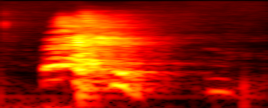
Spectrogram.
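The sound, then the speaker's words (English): A single loud sneeze bursts out sharply and fades within about half a second, followed by a faint murmur afterward. “Still heard you sneeze even though you turned your mic off, boy.”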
